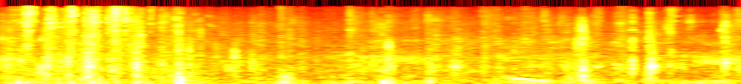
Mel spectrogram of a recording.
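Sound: horse hooves clip-clopping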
